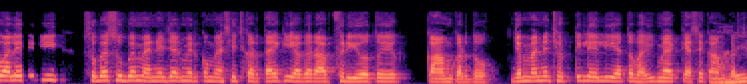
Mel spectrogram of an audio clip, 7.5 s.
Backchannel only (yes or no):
no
